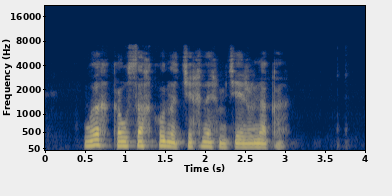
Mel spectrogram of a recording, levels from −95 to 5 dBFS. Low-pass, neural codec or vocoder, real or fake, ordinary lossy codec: 7.2 kHz; codec, 16 kHz, 8 kbps, FreqCodec, smaller model; fake; AAC, 64 kbps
